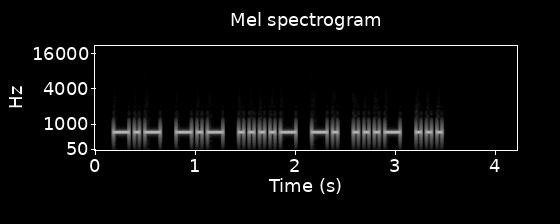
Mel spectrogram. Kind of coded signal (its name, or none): Morse code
